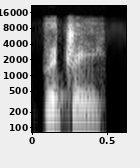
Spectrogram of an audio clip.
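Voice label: "retry", Indian English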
